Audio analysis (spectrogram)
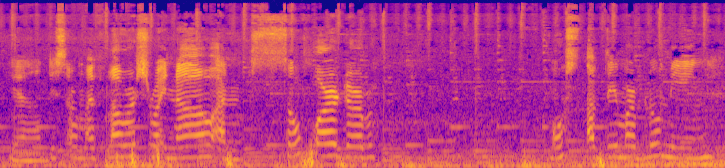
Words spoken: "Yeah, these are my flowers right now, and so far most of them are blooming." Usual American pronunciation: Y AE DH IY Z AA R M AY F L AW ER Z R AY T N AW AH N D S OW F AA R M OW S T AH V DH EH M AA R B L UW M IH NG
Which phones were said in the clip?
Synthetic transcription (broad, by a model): Y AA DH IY S AA R M AY F L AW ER S R AY T N AW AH N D S OW F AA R M OW S T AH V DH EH M AA R B L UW M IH NG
